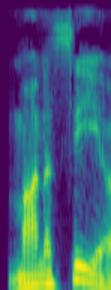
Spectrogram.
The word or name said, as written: monacillo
